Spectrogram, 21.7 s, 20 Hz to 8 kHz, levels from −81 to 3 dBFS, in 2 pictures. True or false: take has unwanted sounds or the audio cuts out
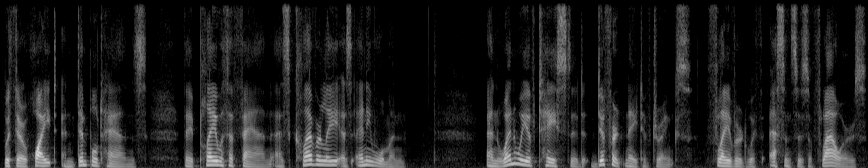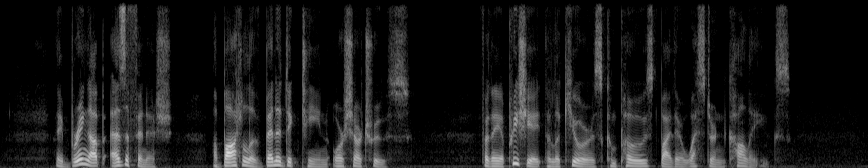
false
